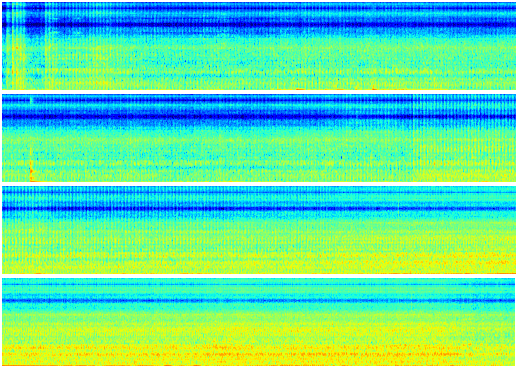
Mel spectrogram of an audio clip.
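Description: Rental go-kart engine running under throttle, recorded on board, growing louder about halfway through and again later as the kart gets up to speed on the track. A single sharp click about eight seconds in.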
